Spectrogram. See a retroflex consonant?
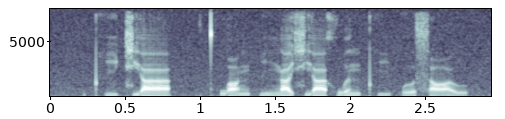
no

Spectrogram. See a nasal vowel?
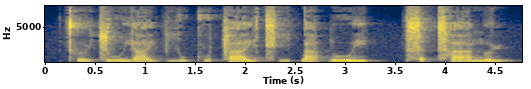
no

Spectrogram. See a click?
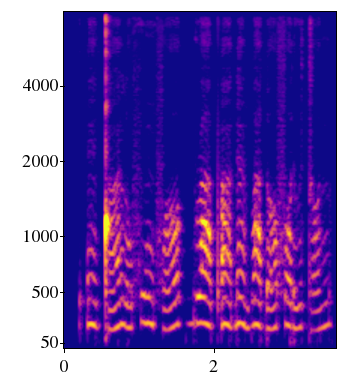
yes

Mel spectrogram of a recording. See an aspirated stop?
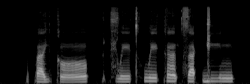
yes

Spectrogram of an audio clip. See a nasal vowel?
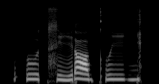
no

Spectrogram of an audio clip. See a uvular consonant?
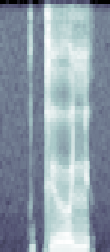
no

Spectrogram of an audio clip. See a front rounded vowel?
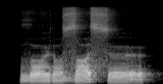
yes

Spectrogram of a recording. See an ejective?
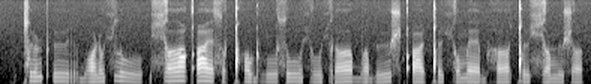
yes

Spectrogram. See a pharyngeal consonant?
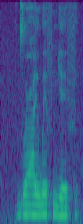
yes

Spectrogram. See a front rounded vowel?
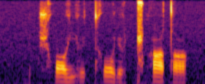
yes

